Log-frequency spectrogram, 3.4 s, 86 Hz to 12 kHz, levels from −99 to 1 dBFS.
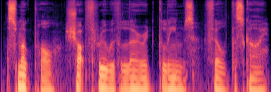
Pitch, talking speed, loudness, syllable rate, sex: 90 Hz, 195 wpm, -19 LUFS, 4.5 syllables/s, male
